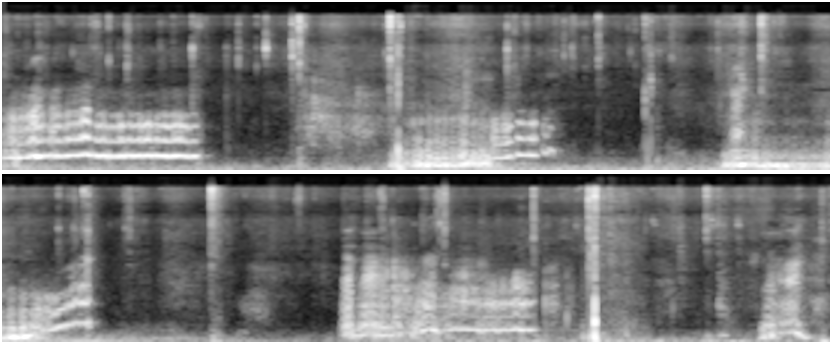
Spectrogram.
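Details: Polydactyl domestic cat making weird, grumbling noises: a harmonic wavering cry opening the clip, then low growly rumbles and a rising harmonic call near the end, with clicks and handling noise indoors.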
